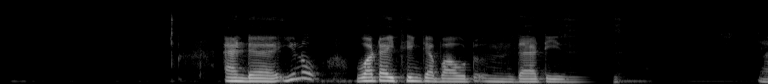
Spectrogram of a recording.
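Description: At 5.26 s, just after "I think about um", there is a short stall from a late packet. A packet arrived late and the jitter buffer ran dry. The last sound is held for about 31 ms, then the speech resumes exactly where it left off.

From 5.70 s to 6.16 s comes a call audio freeze. The speech stops, and a fading buzz fills about 434 ms, ending in roughly 160 ms of silence. Packets held up in transit likely emptied the buffer. Nothing is lost. The audio picks up where it stopped, now later.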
